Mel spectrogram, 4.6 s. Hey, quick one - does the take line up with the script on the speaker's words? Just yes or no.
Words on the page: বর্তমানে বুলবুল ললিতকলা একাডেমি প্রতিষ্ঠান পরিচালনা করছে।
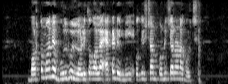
yes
